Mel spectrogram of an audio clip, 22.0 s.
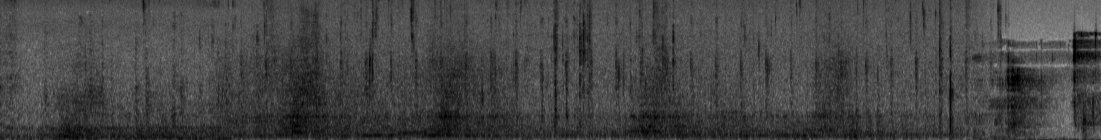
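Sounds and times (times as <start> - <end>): person chewing: 4.2 - 19.5.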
